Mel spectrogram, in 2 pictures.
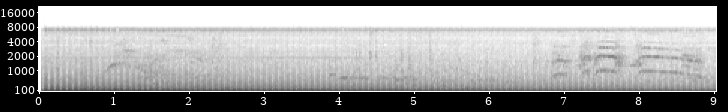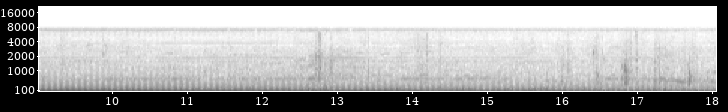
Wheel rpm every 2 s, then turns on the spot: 0, 0, 0, 0, 0, 0, 0, 0, 0.
none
